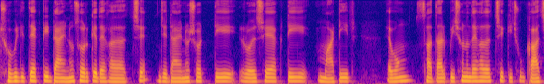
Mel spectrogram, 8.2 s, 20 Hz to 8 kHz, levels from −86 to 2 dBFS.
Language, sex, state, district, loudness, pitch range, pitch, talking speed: Bengali, male, West Bengal, Jhargram, -19 LUFS, 125-140 Hz, 135 Hz, 155 wpm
